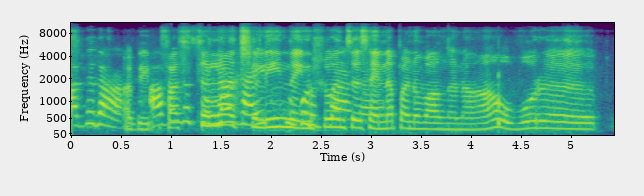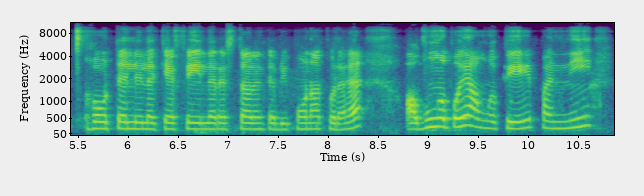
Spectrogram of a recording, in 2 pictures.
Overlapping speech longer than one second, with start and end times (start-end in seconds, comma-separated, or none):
0.9-2.8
